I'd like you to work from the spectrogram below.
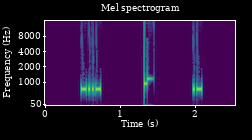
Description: Morse code, heard as a keyed tone, about 50 wpm, 700 Hz. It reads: X A
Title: Single Letter-Number Alt - Rapid-Fire 50wpm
